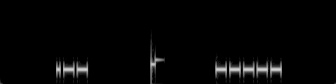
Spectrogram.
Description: Morse code, heard as a keyed tone, about 36 wpm, 700 Hz. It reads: W 0
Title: Single Letter-Number Alt - Rapid-Fire 35wpm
